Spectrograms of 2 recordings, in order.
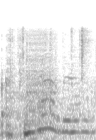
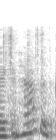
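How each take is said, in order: First: High, soft little voice; small high echo. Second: Said in the usual way. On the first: Real, not acted. Crafter echoing permission to have the item, small high voice. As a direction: repeat it higher and much softer.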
